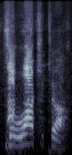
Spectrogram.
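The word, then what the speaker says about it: Ouachita: So Wachita.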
